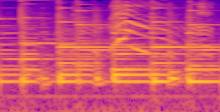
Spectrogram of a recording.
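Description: A tinkling, chime-like melody plays note by note, with a short high cry that rises and falls about a second in.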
